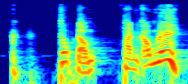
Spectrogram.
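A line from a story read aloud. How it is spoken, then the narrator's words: Straining shout. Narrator (Vietnamese): Cậu cố sức mà hét lên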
